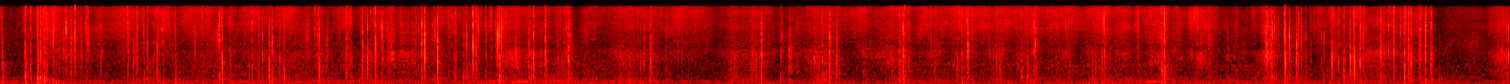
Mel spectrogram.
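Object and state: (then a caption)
Synthetic stretch fabric being scratched. Fingernails scratch worn camo polyester-spandex stretch leggings with white side stripes near the waistband and hip. Dense, bright, crinkly scraping bursts come in quick irregular flurries over a faint low hum. The sound stays quiet throughout.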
